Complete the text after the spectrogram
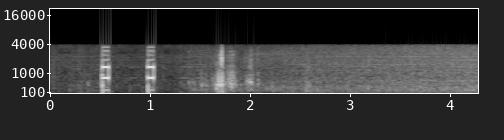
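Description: Two short, loud telephone keypad tones sound about half a second apart as *55 is pressed on a phone to increase volume, followed by a brief muffled clatter and a steady low hiss, like a phone line.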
